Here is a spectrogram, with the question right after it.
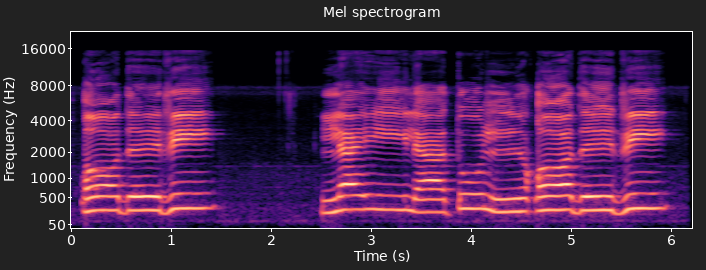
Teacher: ہاں جی، رو کے نیچے زیر ہے، رو کے نیچے زیر آ جائے اس رو کو باریک کر کے پڑھتے ہیں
